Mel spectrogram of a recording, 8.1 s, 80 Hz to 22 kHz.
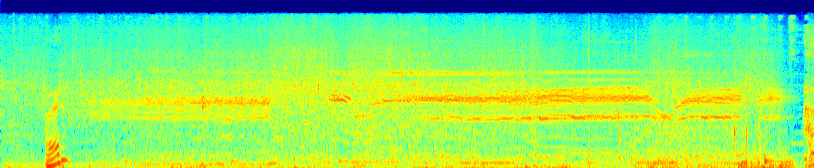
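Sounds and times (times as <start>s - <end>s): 
speech: 0.4s - 0.8s
huemul deer giving a long nasal bleat: 0.6s - 8.1s.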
